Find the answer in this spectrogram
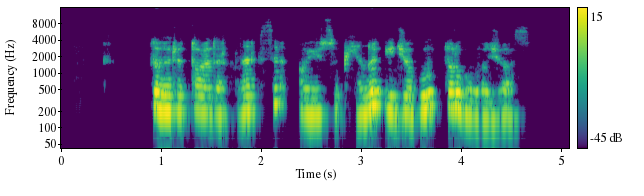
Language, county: Lithuanian, Vilnius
